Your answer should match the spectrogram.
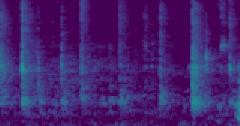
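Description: Hands handling and pressing a paper zoetrope strip taped around a CD: a run of light, irregular clicks and taps.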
